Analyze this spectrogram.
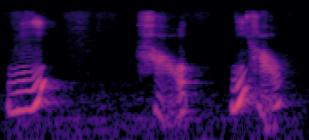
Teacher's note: So when two third tones put together, the first one will become a second tone. So you don't say 你好, that is extremely difficult.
